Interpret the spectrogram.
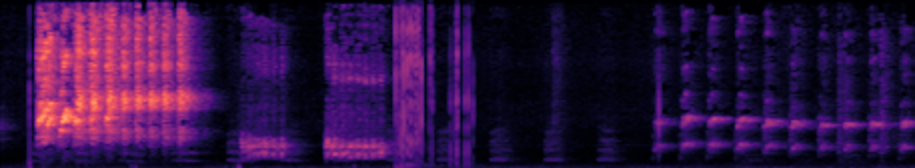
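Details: Greater green leafbird in full lively song with long phrases: a loud, dense, rapid high trill, then harsh buzzy bursts and sharp notes, ending in a quick repeated series of clear whistled double notes, roughly three per second.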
